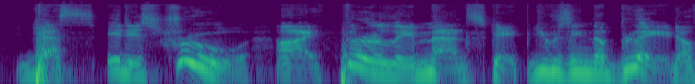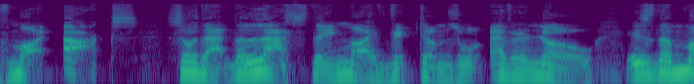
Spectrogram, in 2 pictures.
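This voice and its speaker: A put-on character voice, bellowing at a low-to-middle pitch, at a fairly slow pace with hardly any pauses. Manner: threatening, prideful, bellowing.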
